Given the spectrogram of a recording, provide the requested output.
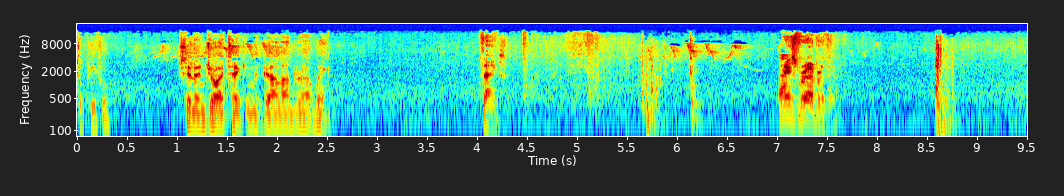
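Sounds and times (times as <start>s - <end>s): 
speech: 0.0s - 2.6s, 4.0s - 4.4s, 7.0s - 7.7s
knocks and thumps: 5.6s - 6.3s, 8.6s - 8.9s.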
